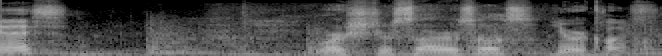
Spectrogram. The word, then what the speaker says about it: Worcestershire: Worcestershire sauce? You were close. Worcestershire.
